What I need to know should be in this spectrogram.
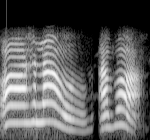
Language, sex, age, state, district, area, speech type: Bodo, female, 30-45, Assam, Udalguri, rural, conversation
